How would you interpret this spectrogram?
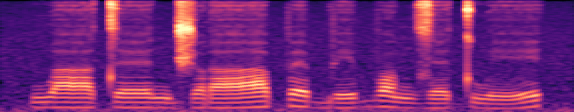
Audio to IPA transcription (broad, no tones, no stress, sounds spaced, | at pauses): w aː t ɛː n d͡ʒ ɒ ɾ aː p ɛ b e b ɒ n z ɛ t w e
